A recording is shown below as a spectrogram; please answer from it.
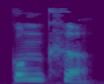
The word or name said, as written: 功课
